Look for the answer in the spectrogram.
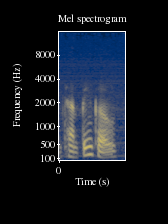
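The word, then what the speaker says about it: Tampinco: Last name, Tampinko, Tango, Alpha, Mike, Papa, India, November, Charlie, Oscar.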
